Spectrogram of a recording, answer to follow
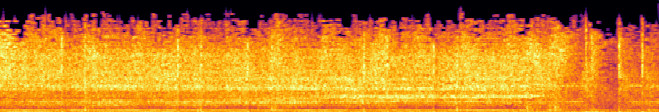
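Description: Loud instrumental stretch of a punk rock song: distorted electric guitars and drums in a dense wall of sound, with one guitar note held until near the end.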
